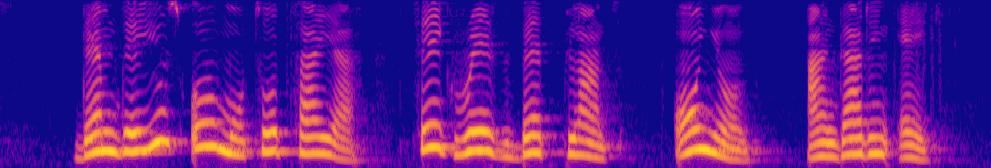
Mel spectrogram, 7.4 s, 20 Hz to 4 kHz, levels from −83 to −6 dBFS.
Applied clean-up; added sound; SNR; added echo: none; none; none; none.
